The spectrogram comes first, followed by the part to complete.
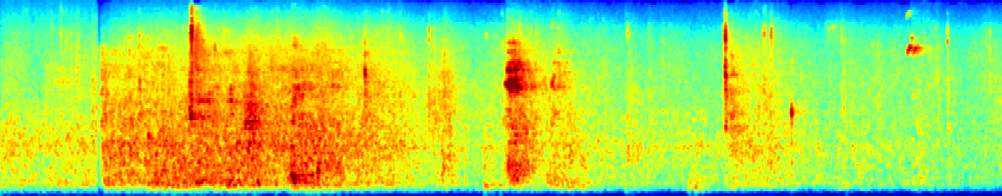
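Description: People shuffling and moving about, with footsteps and a few small knocks and clicks. The noise is louder in the first few seconds and then fades.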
